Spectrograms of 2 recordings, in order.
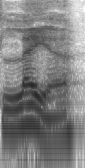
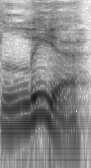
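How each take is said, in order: First: The first syllable sounds like 'lay'. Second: The first syllable sounds like 'lee'. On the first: "Rob says that it's Leia, as in layer cake" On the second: "say it's Leia, as in King Lear"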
